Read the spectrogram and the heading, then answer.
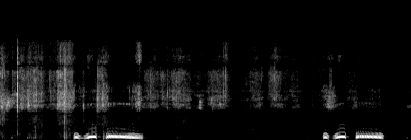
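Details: Spotted dove from Ninh Thuận, Vietnam, calling as a lure for trapping wild birds: two quick hooked notes, then a long, slightly falling croon. The phrase is given twice, about four seconds apart, over faint high hiss.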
